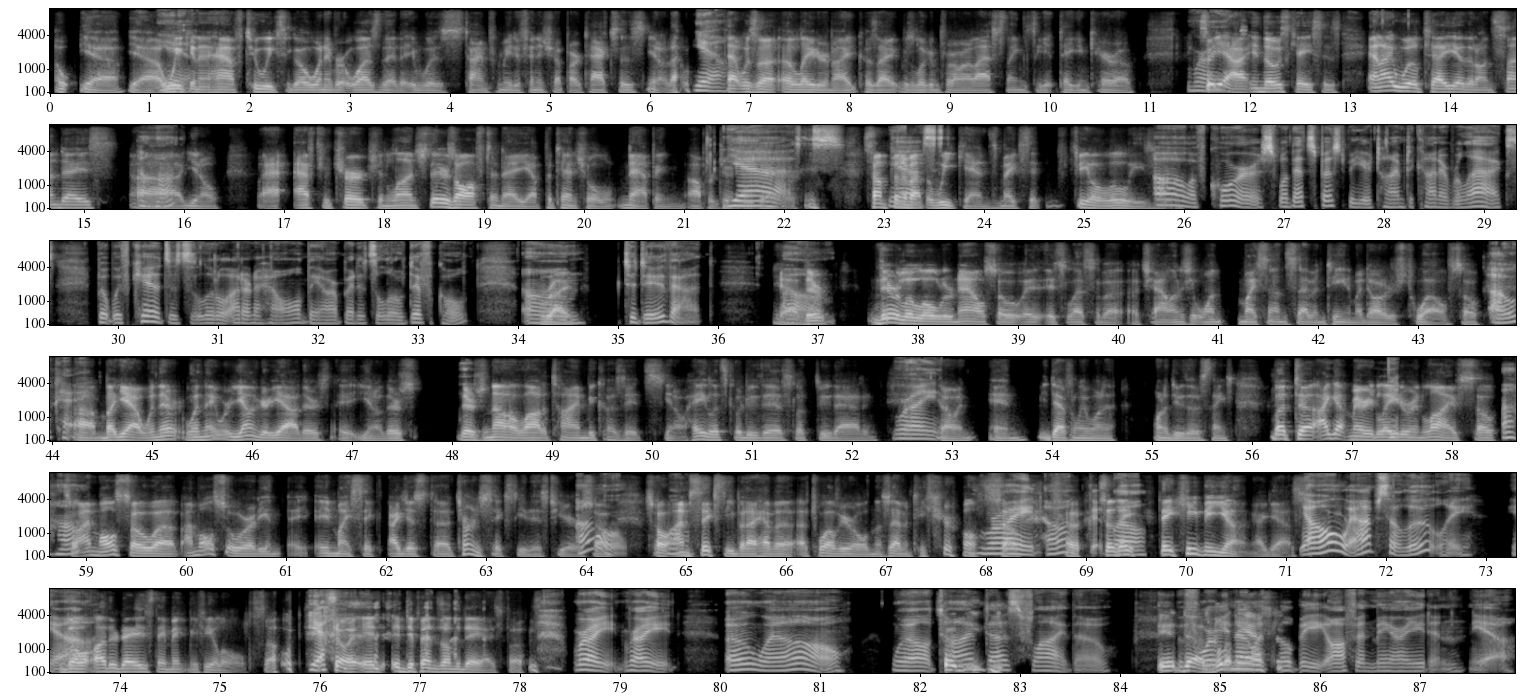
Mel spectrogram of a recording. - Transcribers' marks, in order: tapping; laughing while speaking: "that w"; chuckle; other background noise; laughing while speaking: "seventeen-year-old"; chuckle; laughing while speaking: "so"; laughing while speaking: "Yeah"; laugh; laughing while speaking: "I suppose"
- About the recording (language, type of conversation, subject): English, unstructured, How do you decide when to rest versus pushing through tiredness during a busy day?
- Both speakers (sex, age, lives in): female, 65-69, United States; male, 60-64, United States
